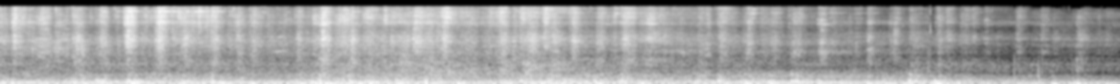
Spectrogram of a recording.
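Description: Freight wagons loaded with steel coils rolling past at close range: a steady low rumble of wheels on rail with rapid clicks as the wheels cross rail joints. The sound fades a little near the end as the last wagons move away.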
